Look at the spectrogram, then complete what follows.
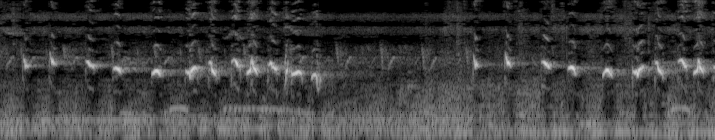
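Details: Blue-winged leafbird singing melodiously on a training recording for other songbirds: rapid series of clear, slightly falling chirped notes, about three per second, pausing briefly midway, over low background hum.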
